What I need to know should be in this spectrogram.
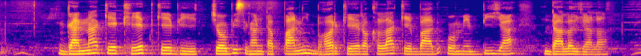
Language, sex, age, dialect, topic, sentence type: Bhojpuri, male, 18-24, Northern, agriculture, statement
